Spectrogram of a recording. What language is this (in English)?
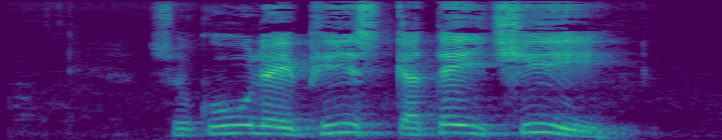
Domaaki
